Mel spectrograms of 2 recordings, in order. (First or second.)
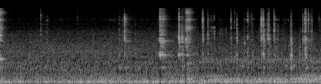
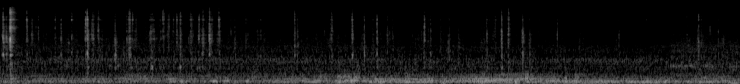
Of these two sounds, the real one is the first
